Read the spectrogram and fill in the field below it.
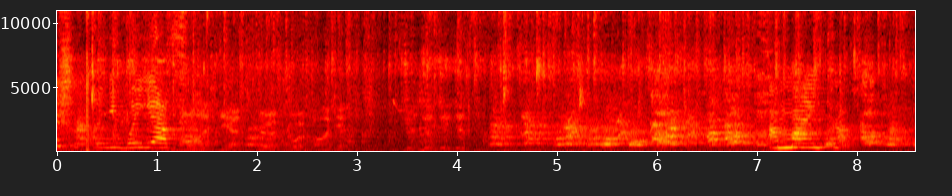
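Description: Dogs bark and yip excitedly in Alaska as they chase a moose, the sharp yelps rising and falling through the scene while several people, including children, talk over them.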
